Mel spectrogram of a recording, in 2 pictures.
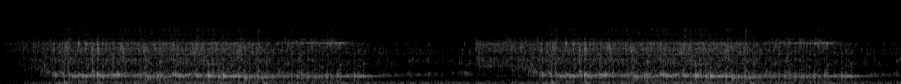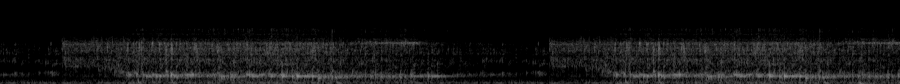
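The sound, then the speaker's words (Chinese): Water poured from four large buckets onto meat and firewood laid on an altar, a steady rushing splash in four long pours separated by brief lulls. “看，木柴放好了，肉块在坛上了。现在浇4大桶水在肉和柴上。”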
